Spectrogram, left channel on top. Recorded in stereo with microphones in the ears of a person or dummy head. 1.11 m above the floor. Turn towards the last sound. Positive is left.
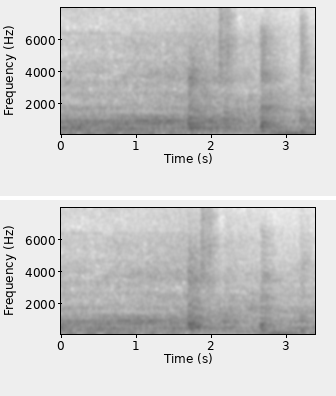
turn(degrees=45)  # may be behind; listen again after turning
